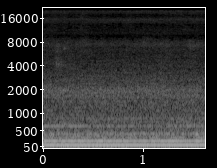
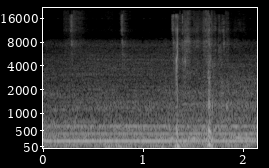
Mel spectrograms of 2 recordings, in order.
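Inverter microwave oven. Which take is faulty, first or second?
second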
